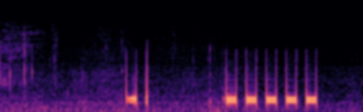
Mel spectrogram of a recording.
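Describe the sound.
Telephone ring tones as a caller's line connects: a pair of short tones, then six evenly spaced, identical mid-pitched beeps in a steady rhythm, with no talking over them.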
